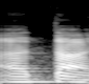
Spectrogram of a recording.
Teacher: kena ada bunyi angin ta ta ni tapi jangan berlebihan sampai nak bunyi huruf Sin pula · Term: Hamas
